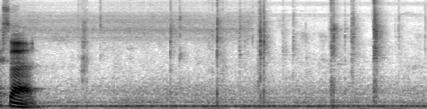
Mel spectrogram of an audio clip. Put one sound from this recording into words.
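A knife blade scrapes and clicks against metal threads.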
